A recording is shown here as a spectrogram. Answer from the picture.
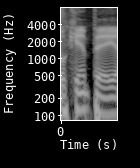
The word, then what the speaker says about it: Kempe: Oh, Kempe, yes.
